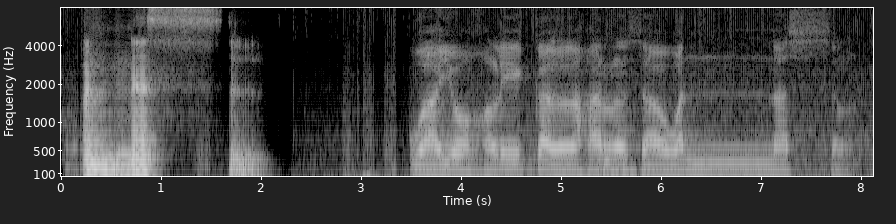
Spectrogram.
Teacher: ketika sin yang sukun itu dipanjangkan, ditahan aja sebentar.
